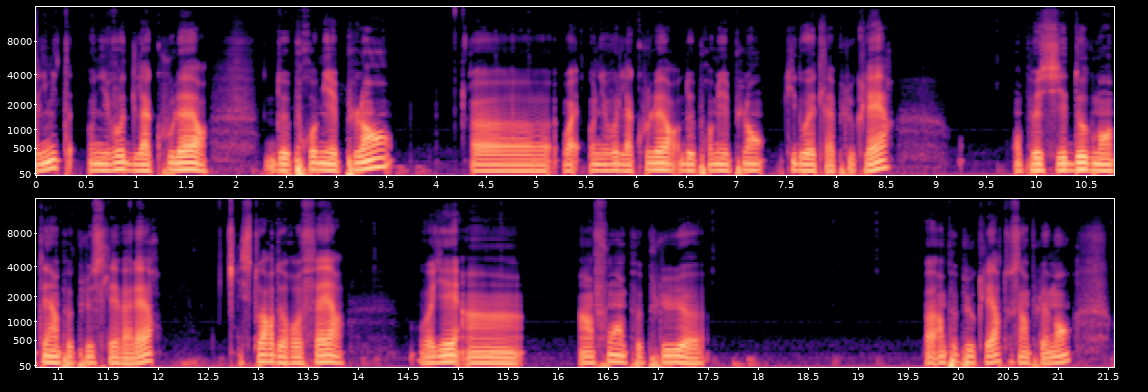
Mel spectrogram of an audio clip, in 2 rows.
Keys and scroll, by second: 3.6 Escape.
